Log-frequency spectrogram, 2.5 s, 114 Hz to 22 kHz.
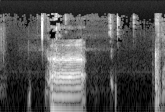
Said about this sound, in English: Okay, so I've got a con of 15. I've got dice that have decided to go everywhere.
